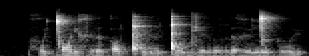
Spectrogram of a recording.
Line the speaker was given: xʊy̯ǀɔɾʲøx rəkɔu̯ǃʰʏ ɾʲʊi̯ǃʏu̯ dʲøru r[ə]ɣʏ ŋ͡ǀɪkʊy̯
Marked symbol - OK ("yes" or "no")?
yes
